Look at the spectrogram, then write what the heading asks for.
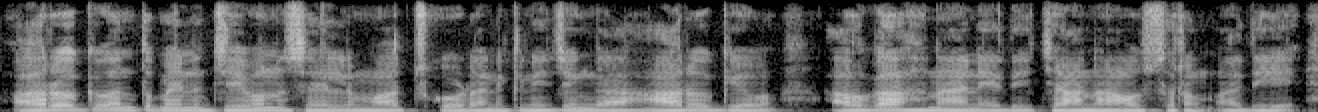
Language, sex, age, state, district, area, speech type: Telugu, male, 30-45, Andhra Pradesh, Nellore, rural, spontaneous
